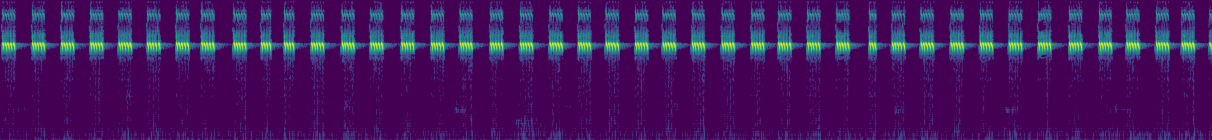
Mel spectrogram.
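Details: A male cricket calls on a summer evening, its sharp high chirps repeating rapidly and regularly, around three and a half each second, continuing for twelve seconds with no other sounds.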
